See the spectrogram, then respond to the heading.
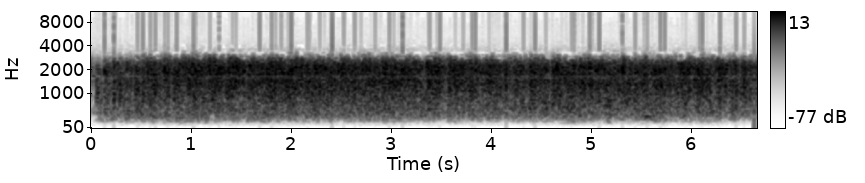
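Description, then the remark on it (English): A studio audience applauds loudly and steadily after Jack Benny is introduced on a radio broadcast, a dense crackling wash of clapping that holds at an even level for the whole stretch, with a thin, band-limited old-radio quality and no talking. “He got more applause than if he were here.”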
